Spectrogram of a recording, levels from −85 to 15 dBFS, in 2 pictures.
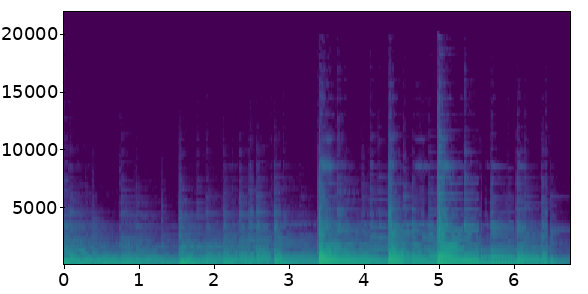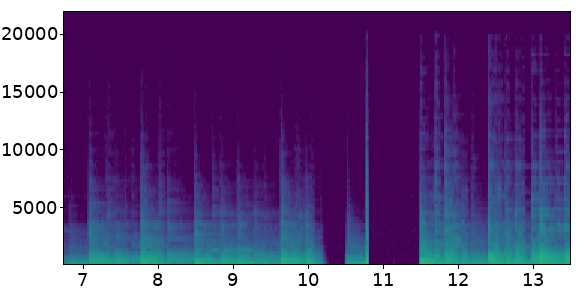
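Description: A music clip, broken up by two faults close together. A long network dropout, likely from packets that never arrived, hits from 10.17 to 10.51 s: the receiver stretches the last sound into a fading buzz or hiss, then falls silent before the music resumes with that stretch missing. An audio dropout to a faint residue follows from 10.80 to 11.49 s, likely a signal path losing its input while staying live: the music cuts out abruptly for about 0.69 s, leaving only hiss roughly 45 dB below the music.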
